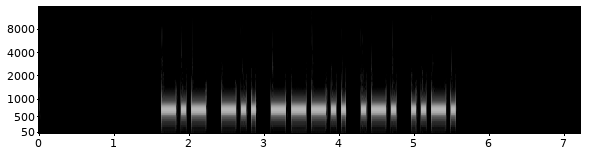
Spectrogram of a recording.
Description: Morse code, heard as a keyed tone, about 18 wpm, 700 Hz. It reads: KD8RF
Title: Speed Racing - USA 2x2 Call Signs 15wpm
